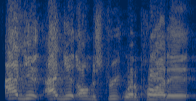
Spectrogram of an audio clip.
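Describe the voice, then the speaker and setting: A man who once coached high school football, telling a story in casual, slangy sports talk and voicing the people in it. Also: fairly quick, highs cut off. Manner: animated, slangy storytelling with voiced quotes. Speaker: sports talk show host.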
